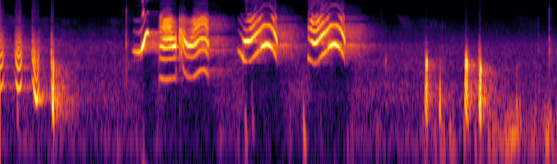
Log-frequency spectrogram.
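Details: Pet rose-ringed parakeet talking, saying "mummy" and "mitthu": a few short squeaky syllables, then three wavering, warbled mimicked words, followed by brief clicks and squeaks.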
